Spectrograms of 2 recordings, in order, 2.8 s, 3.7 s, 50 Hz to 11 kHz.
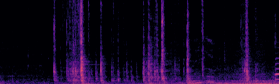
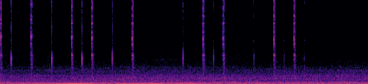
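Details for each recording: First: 2001 Buick Century after fixing the faulty idle air control valve: the engine cranks briefly and catches within about two seconds on the first crank, with no gas pedal needed as before; a clean, normal start. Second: 2001 Buick Century with the key in the ignition: the idle air control valve makes a faint, sharp tap-tap-tap about three times a second over a low hum, traced to the valve with a stethoscope; it is the suspected culprit.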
